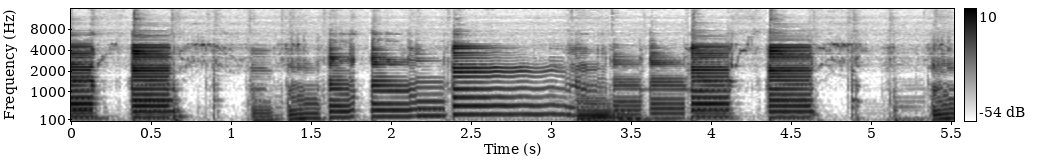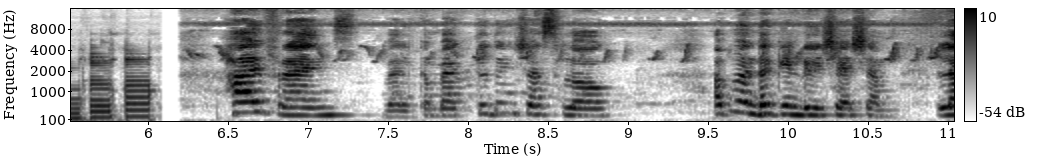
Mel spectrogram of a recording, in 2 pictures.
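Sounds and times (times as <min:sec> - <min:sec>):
plucked guitar melody: 0:00.0 - 0:06.1.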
